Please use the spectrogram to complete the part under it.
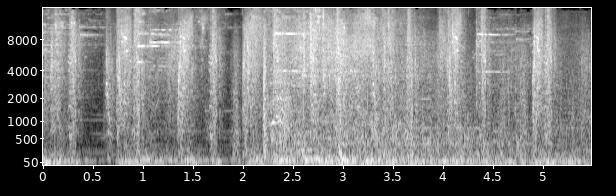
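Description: Fantasy spell effects crackle and burst as game characters fight.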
